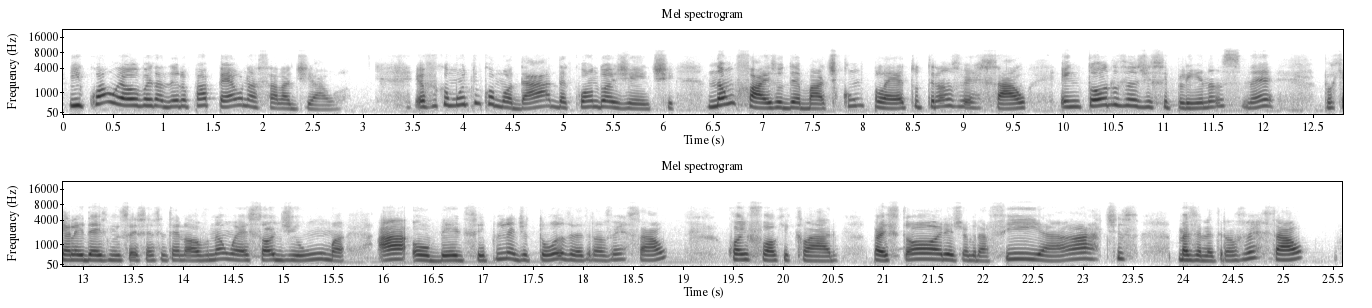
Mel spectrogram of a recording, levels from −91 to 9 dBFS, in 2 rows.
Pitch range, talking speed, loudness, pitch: 205-265 Hz, 135 wpm, -25 LUFS, 230 Hz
